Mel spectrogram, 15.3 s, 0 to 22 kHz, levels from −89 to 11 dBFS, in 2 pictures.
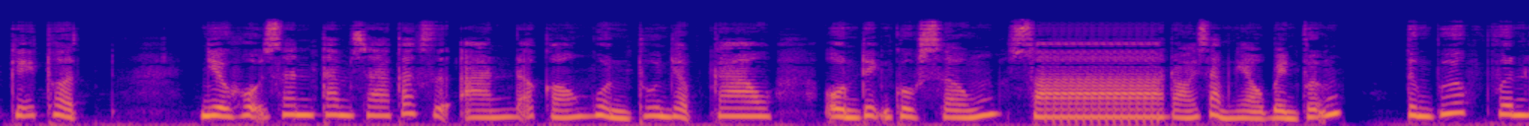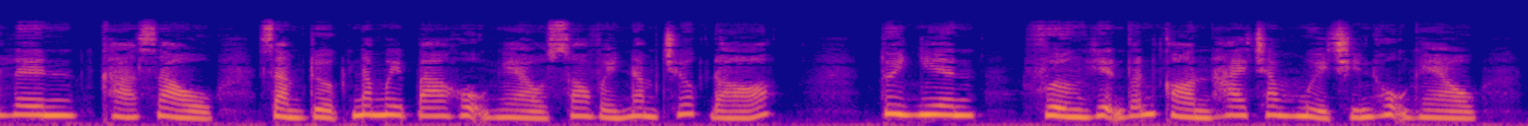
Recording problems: garbled, watery; slightly; nothing above 10.5 kHz
audio freezing; at 5 s for 0.5 s

